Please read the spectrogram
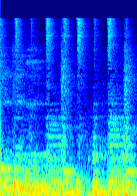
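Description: Live ska band playing, with electric bass, keyboard and drums keeping a steady beat.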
